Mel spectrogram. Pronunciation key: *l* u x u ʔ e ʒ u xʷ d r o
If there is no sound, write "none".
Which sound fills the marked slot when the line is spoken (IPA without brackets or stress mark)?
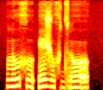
l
